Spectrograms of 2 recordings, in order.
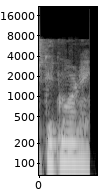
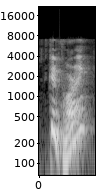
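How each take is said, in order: First: Said in the usual way. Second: "Good morning" much higher and louder, rising at the end; enthusiastic. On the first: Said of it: "if you were to say the words". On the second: Shown as a demonstration. Teacher showing the class an enthusiastic "Good morning". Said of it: "an enthusiastic or positive, um, tone".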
